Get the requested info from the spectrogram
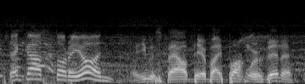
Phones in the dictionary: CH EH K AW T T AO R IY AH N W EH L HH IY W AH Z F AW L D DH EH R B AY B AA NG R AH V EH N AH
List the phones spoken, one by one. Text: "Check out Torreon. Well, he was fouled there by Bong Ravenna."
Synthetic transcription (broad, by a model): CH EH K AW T T AO R IY AH N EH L HH IY W AH Z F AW D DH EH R B AY B AA NG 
